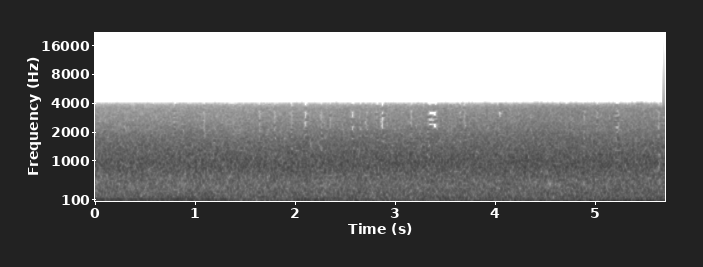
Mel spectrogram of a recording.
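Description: Distant electric commuter train approaching: a steady low hum under an even hiss, the hum dropping slightly in pitch near the end.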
